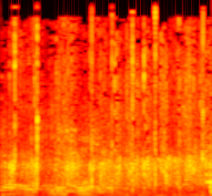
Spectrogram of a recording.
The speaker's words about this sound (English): I want to give a big round of applause for our family.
